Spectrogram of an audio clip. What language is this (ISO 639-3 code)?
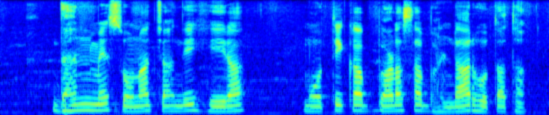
hin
